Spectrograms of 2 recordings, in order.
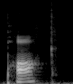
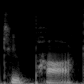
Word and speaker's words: PAC: We got Kenny Omega, Hangman Page versus John Moxley and Pac, or Pac? Pac, huh? It's Pac. I think it's Pac. It's Pac because it's not Tupac, it's Pac.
